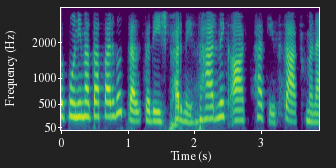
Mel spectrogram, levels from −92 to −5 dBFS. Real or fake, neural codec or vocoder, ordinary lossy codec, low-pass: fake; codec, 16 kHz, 0.5 kbps, X-Codec, HuBERT features, trained on LibriSpeech; none; 3.6 kHz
